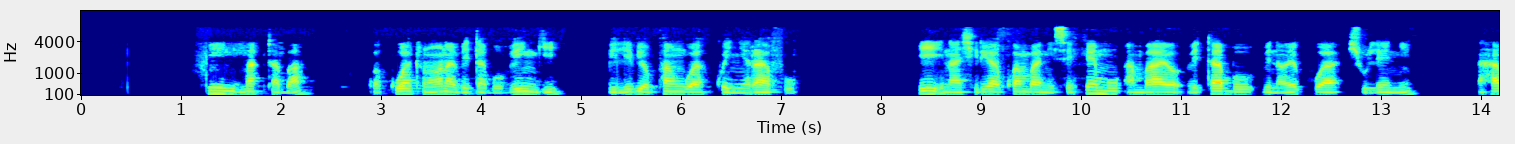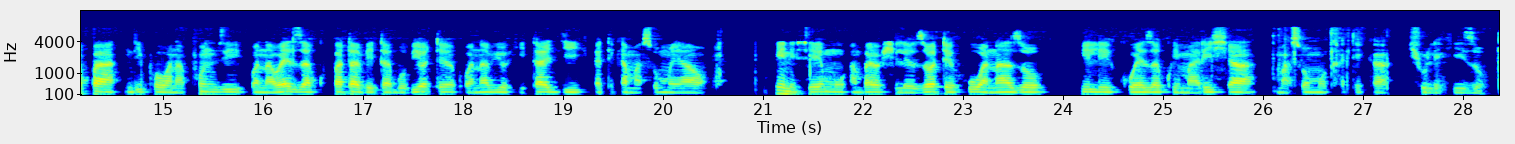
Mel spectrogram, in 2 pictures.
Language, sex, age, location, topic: Swahili, male, 18-24, Nakuru, education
